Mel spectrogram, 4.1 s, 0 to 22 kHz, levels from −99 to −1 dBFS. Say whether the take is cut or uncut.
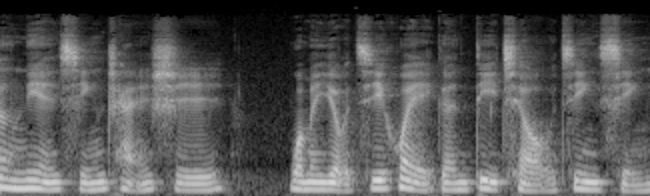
uncut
